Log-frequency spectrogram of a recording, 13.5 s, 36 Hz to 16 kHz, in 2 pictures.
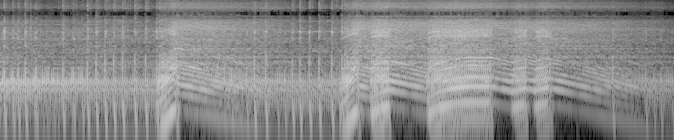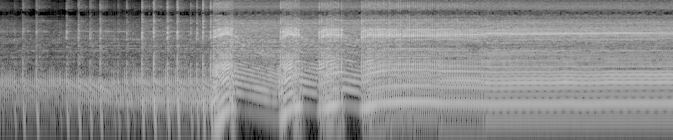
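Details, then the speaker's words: Husqvarna 268 XP ported chainsaw, after repairing a crankcase seal leak that made it lean out and flare in the cut: strong, high, steady scream through the cut with occasional light four-stroking; tuned about perfect, normal cutting under load. "You could hear it occasionally hitting in a little 4-stroke down through the cut, which means it's tuned about perfect."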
